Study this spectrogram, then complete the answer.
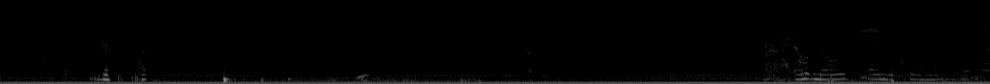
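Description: A young boy speaks softly through a microphone.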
